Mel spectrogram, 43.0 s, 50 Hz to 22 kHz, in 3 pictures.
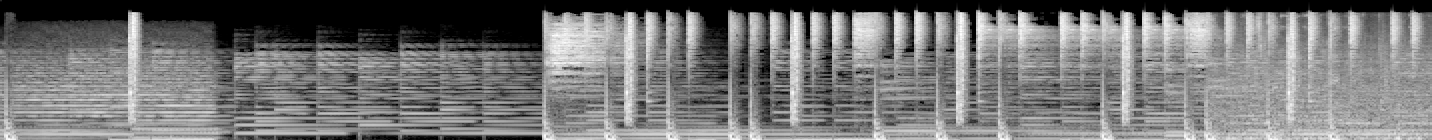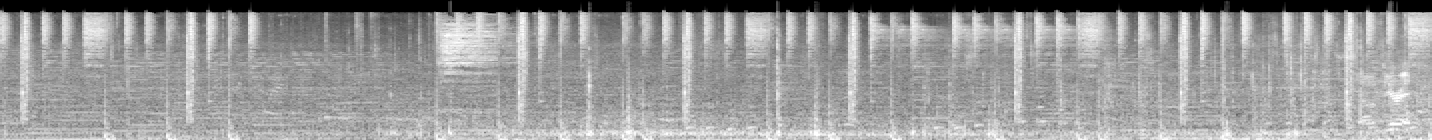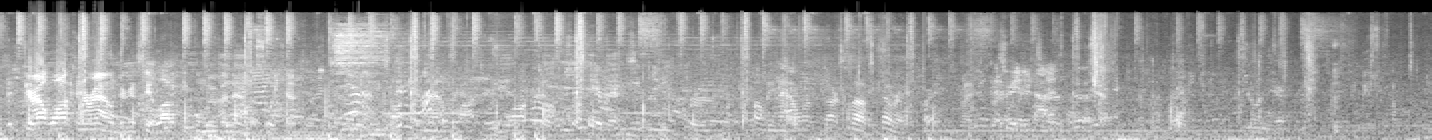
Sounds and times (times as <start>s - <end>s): Music: 0.0s - 42.9s
Speech: 27.9s - 39.9s, 40.6s - 42.9s.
